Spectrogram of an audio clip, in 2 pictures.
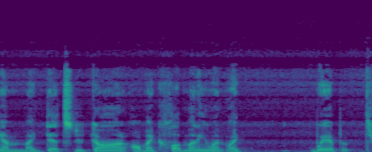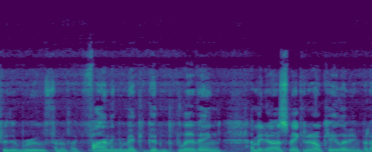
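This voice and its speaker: A man tells a casual story in a loose, chatty style. His voice is fairly low yet very bright and cutting, and he talks quickly. There is faint noise around him. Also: poor audio. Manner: conversational, peppered with like and you know. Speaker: stand-up comedian. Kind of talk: casual anecdote. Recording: faint background noise and ambience.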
